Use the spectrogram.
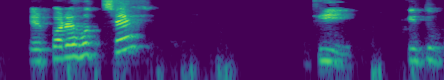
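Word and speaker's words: We: ডাব্লিউ কে ডয়েসে বলে ভে। ঠিক আছে?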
